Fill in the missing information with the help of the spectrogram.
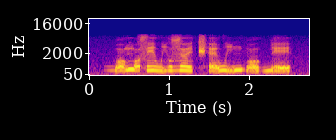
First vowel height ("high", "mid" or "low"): mid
